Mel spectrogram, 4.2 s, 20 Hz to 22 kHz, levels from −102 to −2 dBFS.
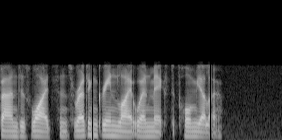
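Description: A speech recording over G.711 telephone coding, band-limited below 4 kHz, with packet loss filled with silence. Two 30 ms holes, at 1.38 s after "is wide since red" and at 3.15 s after "light when mixed form", each fit one lost packet. Unlike concealment, nothing is repeated or smeared. The gaps are dead silent with hard edges.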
